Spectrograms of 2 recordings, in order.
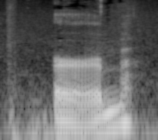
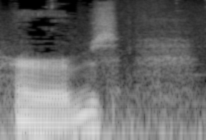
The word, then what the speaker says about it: herb: in here and and we have a herb and though some of you call them herbs but yeah to me the H is silent okay so mer companies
